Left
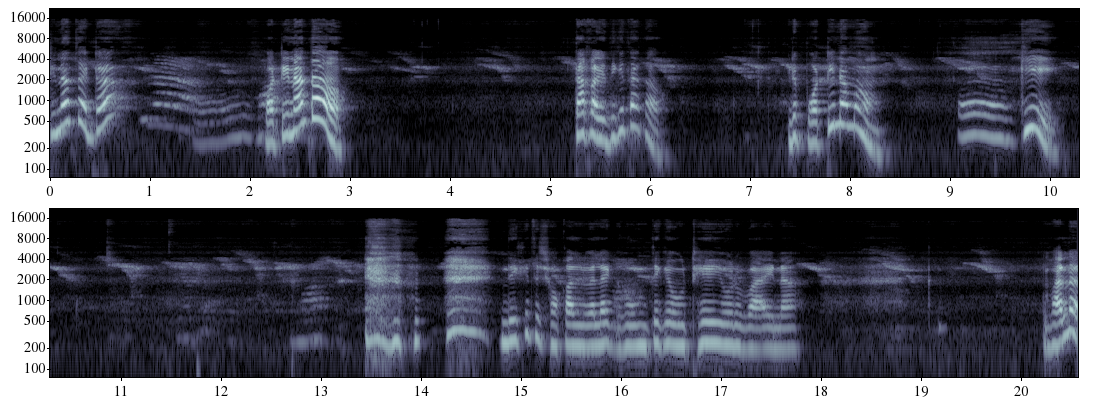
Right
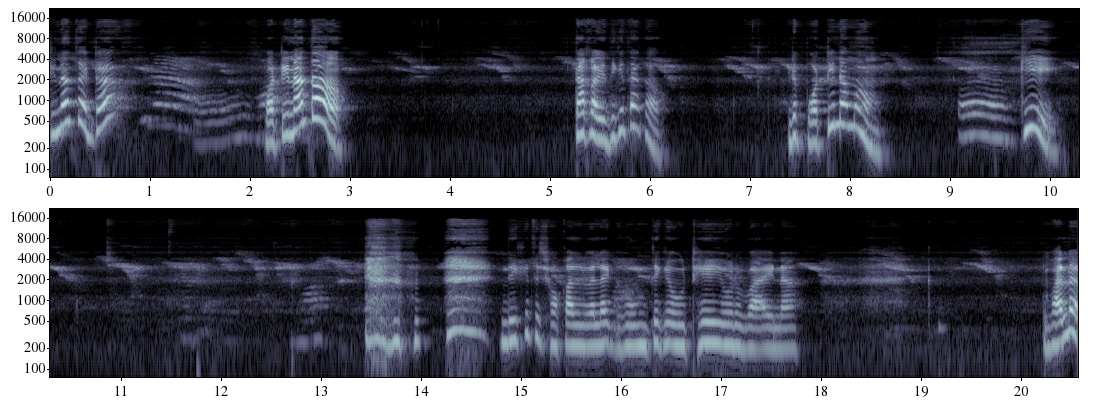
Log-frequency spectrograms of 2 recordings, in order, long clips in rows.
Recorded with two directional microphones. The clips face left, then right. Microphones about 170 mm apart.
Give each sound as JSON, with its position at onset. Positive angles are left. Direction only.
{"t": 0.0, "sound": "speech", "side_deg": 5}
{"t": 2.1, "sound": "speech", "side_deg": 10}
{"t": 5.2, "sound": "speech", "side_deg": 5}
{"t": 7.3, "sound": "speech", "side_deg": 5}
{"t": 13.4, "sound": "speech", "side_deg": 10}
{"t": 18.4, "sound": "owl", "side_deg": 0}
{"t": 20.2, "sound": "a woman's voice", "side_deg": 5}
